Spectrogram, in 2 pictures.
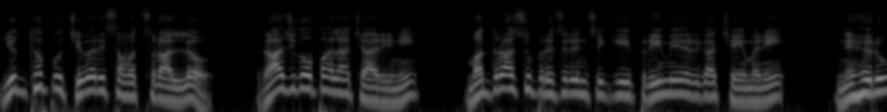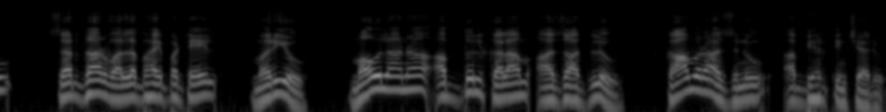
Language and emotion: Telugu, neutral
